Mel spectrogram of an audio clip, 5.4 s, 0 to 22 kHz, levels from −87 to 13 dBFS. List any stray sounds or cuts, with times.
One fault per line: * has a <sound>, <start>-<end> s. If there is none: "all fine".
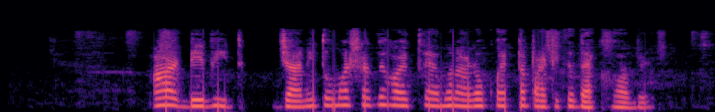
all fine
